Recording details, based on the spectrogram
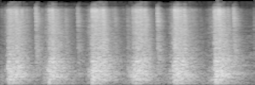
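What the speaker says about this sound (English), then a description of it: "That's just basically scraping and scraping, and then turning and scraping." A coconut being scraped by hand, six rhythmic rasping strokes about half a second apart, each a close, gritty swell that fades before the next, with no talk.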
